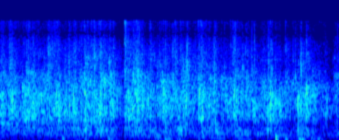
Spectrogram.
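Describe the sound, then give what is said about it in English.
A crowd at a Christian church gathering applauds steadily as a speaker is welcomed up, a dense, even patter of many hands clapping that holds at a constant level throughout, with no voices rising above it. “Thought I'd just take my time getting up, you get a bigger clap.”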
